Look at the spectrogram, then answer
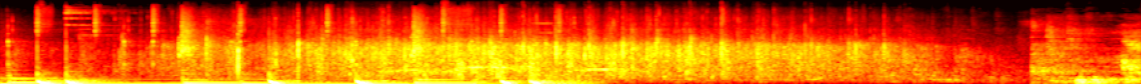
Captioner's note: applause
